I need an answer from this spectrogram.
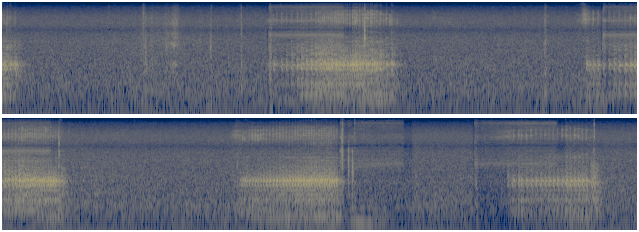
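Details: Pug snoring in a small room, four long rumbling breaths, each about a second and a half, recurring roughly every three to four seconds with quiet gaps between them.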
